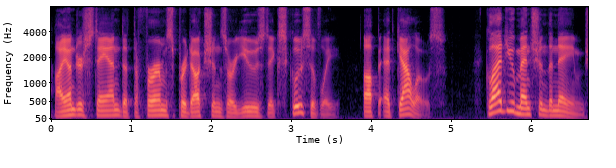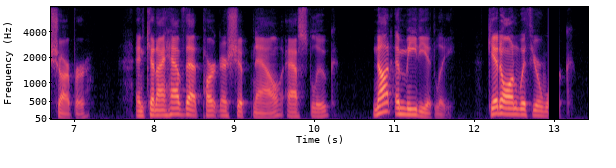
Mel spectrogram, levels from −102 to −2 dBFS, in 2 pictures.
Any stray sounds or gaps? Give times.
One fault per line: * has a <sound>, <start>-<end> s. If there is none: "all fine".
* has a dropout, 12.9-13.1 s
